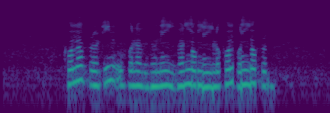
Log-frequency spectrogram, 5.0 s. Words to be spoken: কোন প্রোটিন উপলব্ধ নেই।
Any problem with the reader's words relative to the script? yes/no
yes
